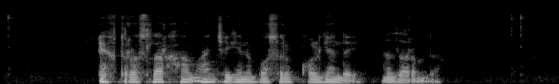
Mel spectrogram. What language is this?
Uzbek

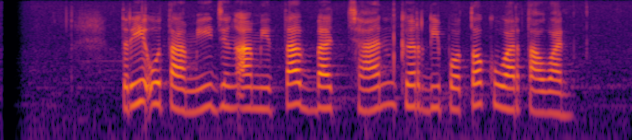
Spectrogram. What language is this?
Sundanese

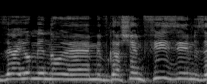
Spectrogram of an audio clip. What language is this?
Hebrew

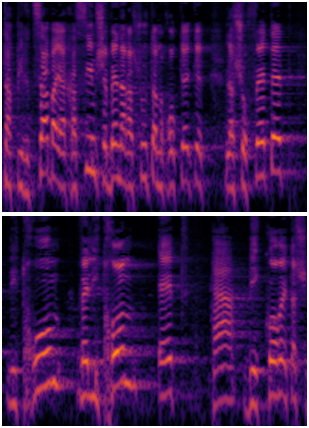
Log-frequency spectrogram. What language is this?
Hebrew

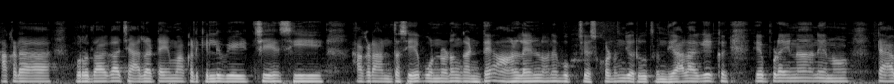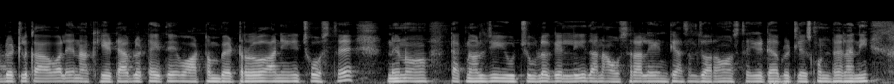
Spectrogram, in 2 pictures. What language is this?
Telugu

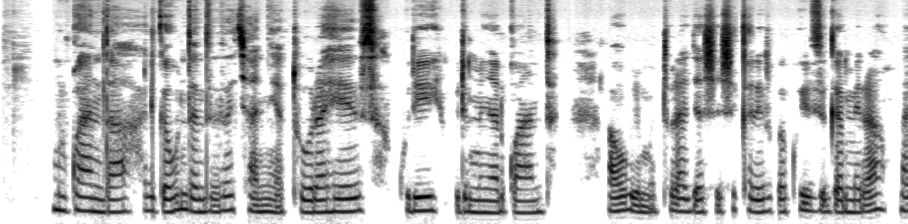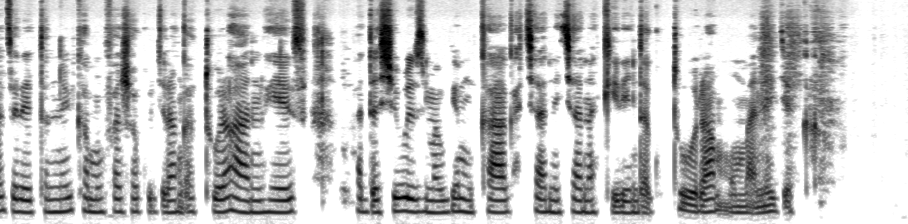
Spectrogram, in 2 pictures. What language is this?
Kinyarwanda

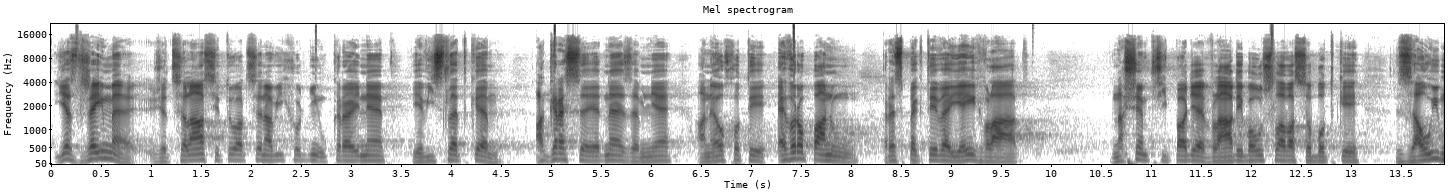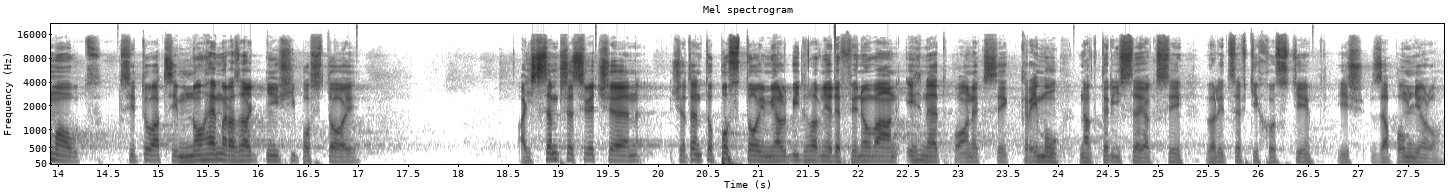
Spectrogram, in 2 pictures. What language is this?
Czech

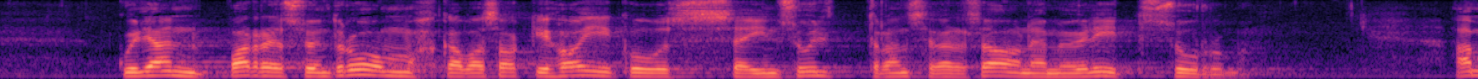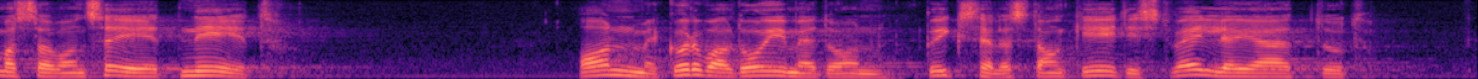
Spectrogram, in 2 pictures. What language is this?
Estonian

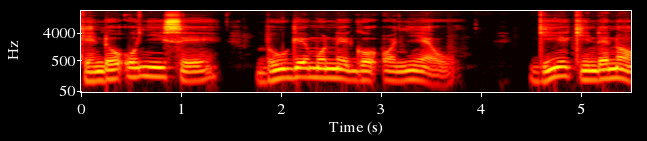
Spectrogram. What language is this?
Luo (Kenya and Tanzania)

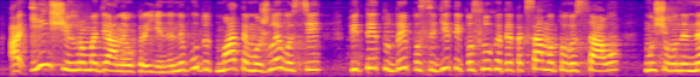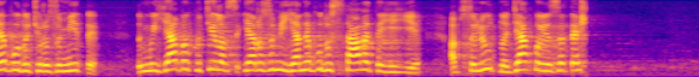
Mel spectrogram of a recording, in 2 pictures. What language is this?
Ukrainian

